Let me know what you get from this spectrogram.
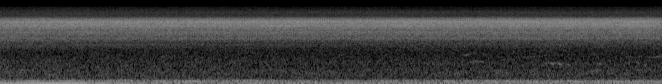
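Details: A constant shrill hiss from cicadas along the shoreline of Table Rock Lake, southern Missouri, in hot weather; the even, high drone never breaks, over a faint low rumble of passing boats.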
